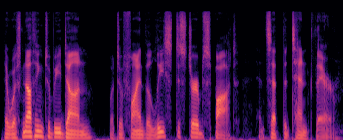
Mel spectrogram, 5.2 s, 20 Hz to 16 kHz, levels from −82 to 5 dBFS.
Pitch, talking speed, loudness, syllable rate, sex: 95 Hz, 210 wpm, -22 LUFS, 5.1 syllables/s, male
